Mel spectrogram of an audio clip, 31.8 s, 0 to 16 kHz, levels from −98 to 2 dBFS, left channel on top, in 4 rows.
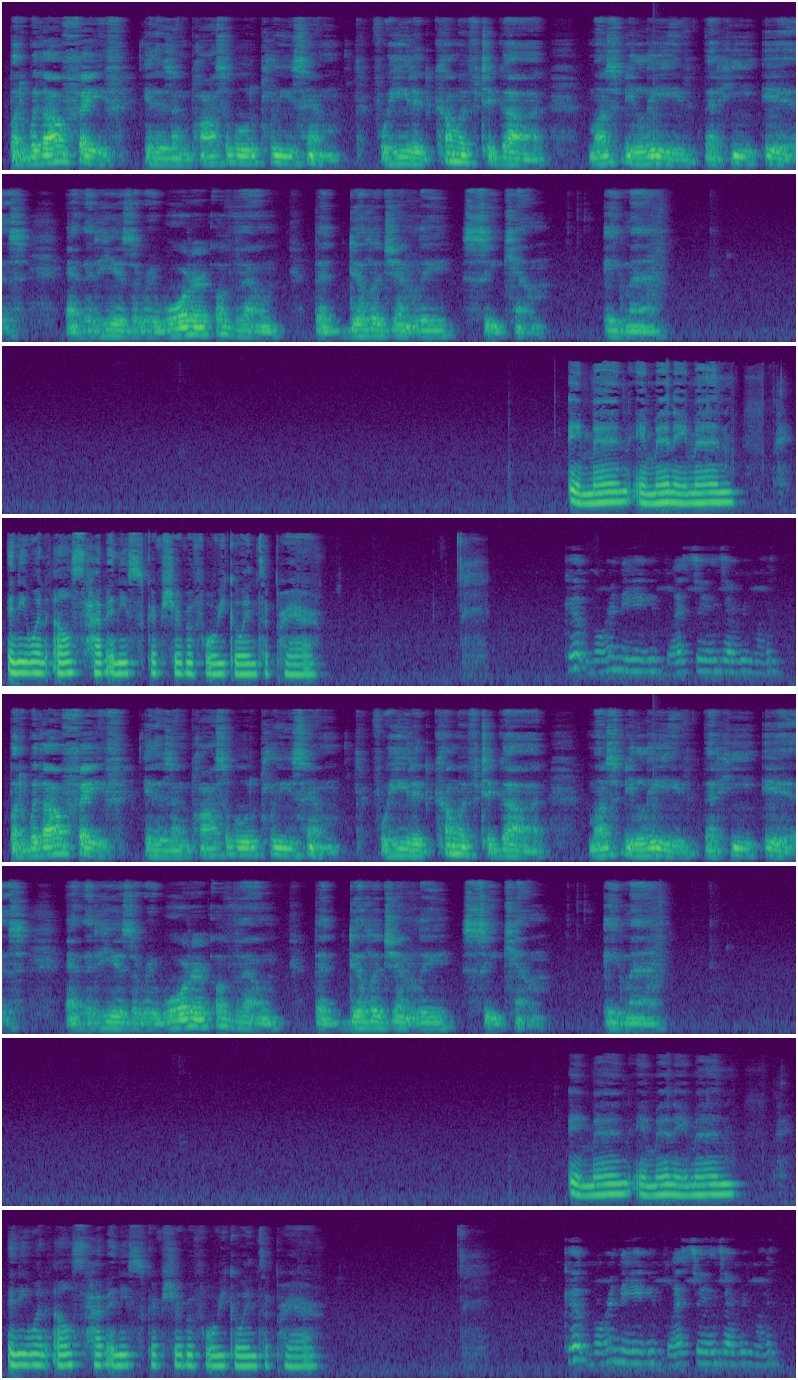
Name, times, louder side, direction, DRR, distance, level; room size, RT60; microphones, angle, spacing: voice 1, 0.1-10.7 11.1-13.4 14.0-14.5, left 1 dB, 15° right, 4.0 m, -32 dB
voice 2, 21.5-23.2 23.6-27.0 28.4-28.6, left 3 dB, 60° left, 0.6 m, -29 dB
voice 3, 29.4-31.5, right 3 dB, 65° right, 2.5 m, -40 dB
10.5 x 4.3 x 3.1 m
head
